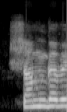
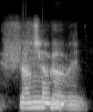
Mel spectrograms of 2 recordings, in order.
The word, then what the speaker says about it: शंगवे: और समगवे, जी, समगवे नहीं करेंगे, संगवे। शम शंगवे शं हाँ, शंगवे और शंगवे ठीक।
